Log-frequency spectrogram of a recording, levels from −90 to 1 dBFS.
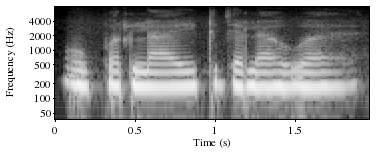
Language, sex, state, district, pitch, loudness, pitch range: Hindi, female, Jharkhand, Deoghar, 180 Hz, -13 LUFS, 175-185 Hz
